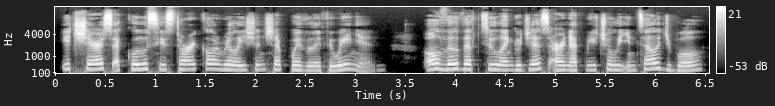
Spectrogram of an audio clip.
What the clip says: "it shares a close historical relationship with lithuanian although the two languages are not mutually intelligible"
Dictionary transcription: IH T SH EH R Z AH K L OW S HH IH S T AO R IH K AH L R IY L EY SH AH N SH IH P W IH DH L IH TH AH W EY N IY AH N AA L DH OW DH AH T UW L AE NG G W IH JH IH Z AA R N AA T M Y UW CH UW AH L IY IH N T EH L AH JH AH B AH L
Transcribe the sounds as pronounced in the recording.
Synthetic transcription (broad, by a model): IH T SH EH R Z AH K L OW S HH IH S T AO R IH K AH L R IY L EY SH AH N SH IH P W IH DH L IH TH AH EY N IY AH N AA L DH OW DH AH T UW L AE NG G W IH JH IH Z AA R N AA T M Y UW CH UW AH L IY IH N T EH L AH JH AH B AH L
